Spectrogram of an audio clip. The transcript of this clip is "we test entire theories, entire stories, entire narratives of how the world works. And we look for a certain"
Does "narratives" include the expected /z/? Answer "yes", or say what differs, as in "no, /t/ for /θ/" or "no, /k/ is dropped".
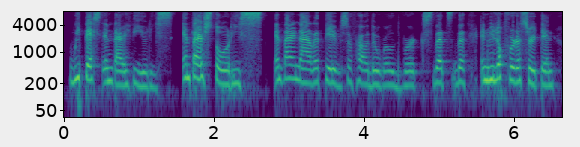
no, /s/ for /z/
